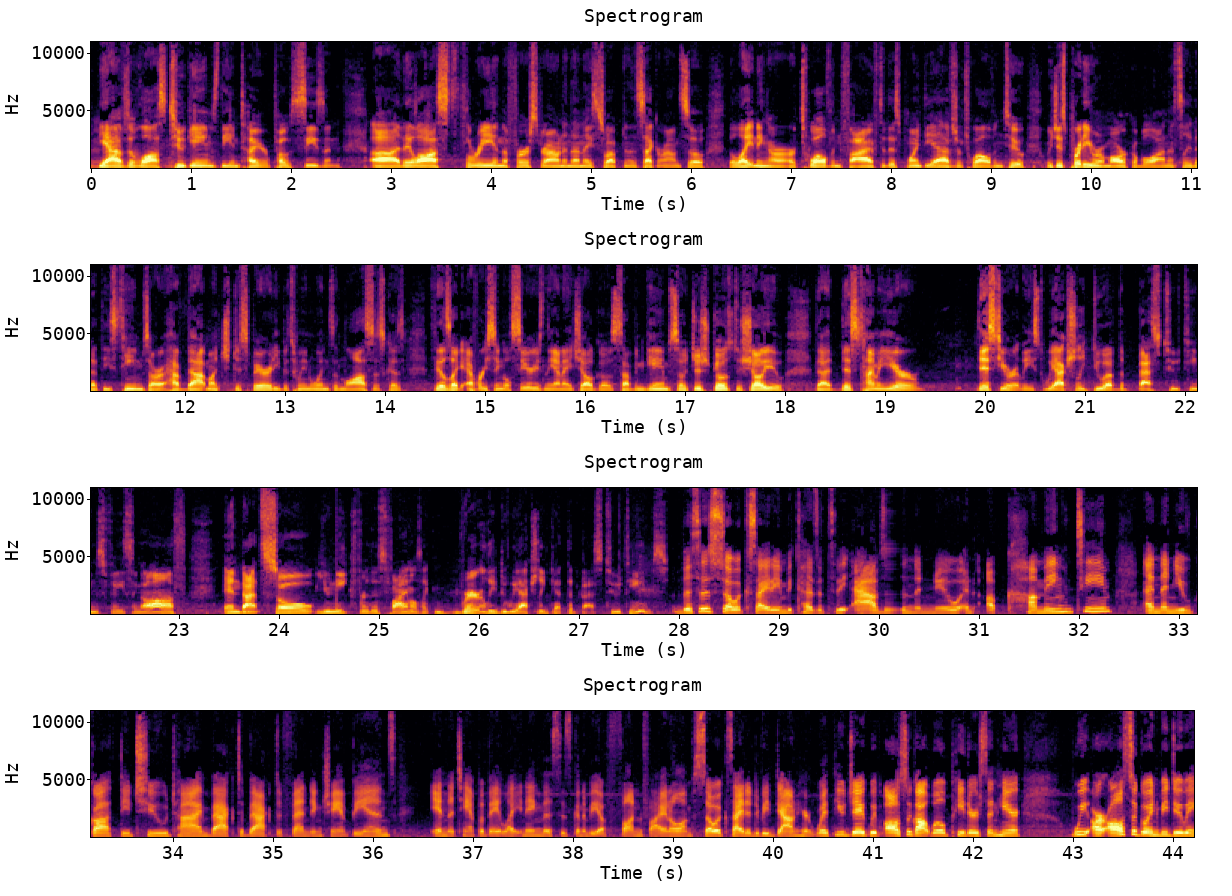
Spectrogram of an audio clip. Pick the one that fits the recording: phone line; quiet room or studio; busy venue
busy venue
